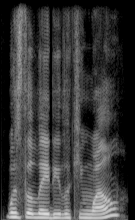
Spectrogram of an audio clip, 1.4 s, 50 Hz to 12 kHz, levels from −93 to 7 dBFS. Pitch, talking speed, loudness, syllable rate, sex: 220 Hz, 220 wpm, -16 LUFS, 6.0 syllables/s, female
